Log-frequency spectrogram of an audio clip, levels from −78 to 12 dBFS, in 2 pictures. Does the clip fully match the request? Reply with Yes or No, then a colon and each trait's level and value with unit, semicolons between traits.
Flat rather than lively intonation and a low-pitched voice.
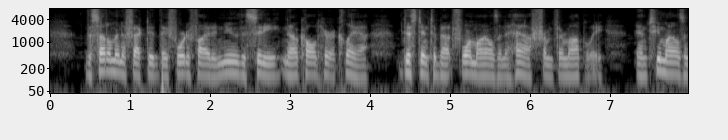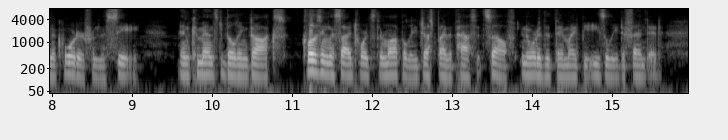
Yes: narrow, 2.1 semitones; low, 130 Hz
